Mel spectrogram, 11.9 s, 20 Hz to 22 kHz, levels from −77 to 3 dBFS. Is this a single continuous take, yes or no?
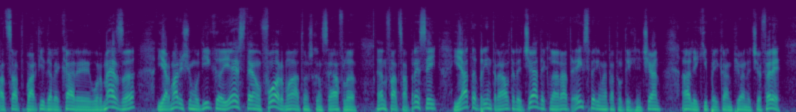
yes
